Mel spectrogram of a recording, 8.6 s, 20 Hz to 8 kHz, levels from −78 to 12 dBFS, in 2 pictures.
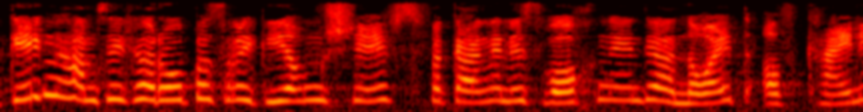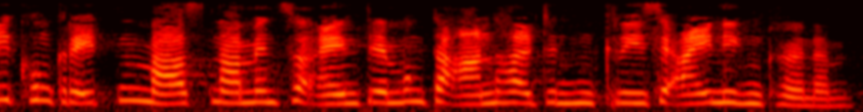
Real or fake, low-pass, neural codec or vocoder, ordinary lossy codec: real; 7.2 kHz; none; none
